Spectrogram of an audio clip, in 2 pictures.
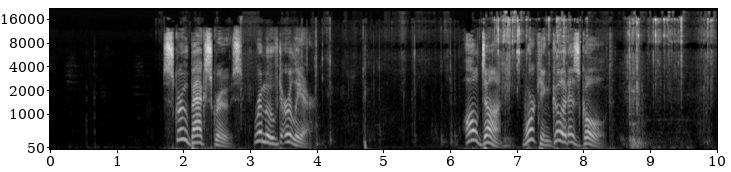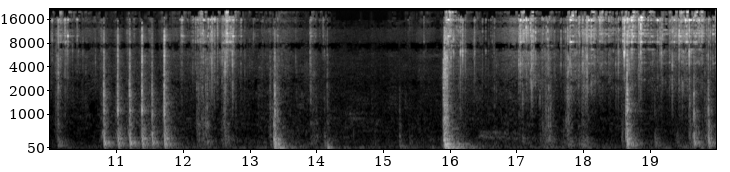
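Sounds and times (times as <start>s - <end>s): keys jangling: 6.4s - 14.2s, 15.4s - 20.0s.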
